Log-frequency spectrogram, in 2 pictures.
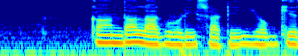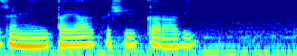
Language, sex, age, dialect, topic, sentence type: Marathi, male, 25-30, Standard Marathi, agriculture, question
